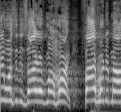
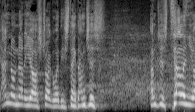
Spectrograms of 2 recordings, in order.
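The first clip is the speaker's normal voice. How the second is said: ordinary talk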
